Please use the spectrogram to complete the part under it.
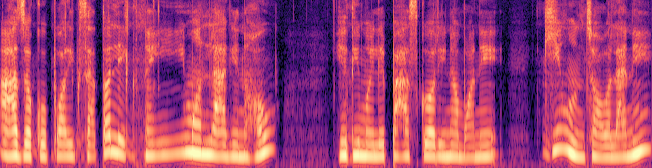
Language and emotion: Nepali, fearful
